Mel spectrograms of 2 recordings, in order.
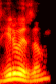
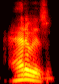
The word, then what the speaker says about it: heroism: This word is generally mispronounced as heroism. Hero will change into heroism.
